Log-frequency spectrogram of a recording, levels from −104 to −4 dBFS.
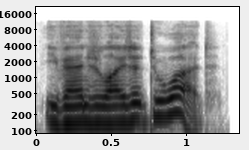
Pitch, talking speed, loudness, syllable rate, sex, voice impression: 150 Hz, 175 wpm, -15 LUFS, 7.0 syllables/s, male, very masculine, slightly old, thick, relaxed, slightly powerful, slightly dark, soft, slightly muffled, fluent, slightly raspy, cool, very intellectual, refreshing, very sincere, very calm, slightly mature, friendly, very reassuring, very unique, elegant, very wild, sweet, lively, kind, slightly modest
